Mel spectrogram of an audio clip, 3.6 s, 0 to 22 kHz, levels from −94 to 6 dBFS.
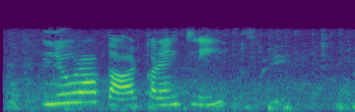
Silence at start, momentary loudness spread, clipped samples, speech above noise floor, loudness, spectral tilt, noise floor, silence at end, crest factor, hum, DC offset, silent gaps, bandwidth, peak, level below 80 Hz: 0.05 s; 22 LU; under 0.1%; 23 dB; -16 LUFS; -5 dB/octave; -39 dBFS; 0 s; 16 dB; none; under 0.1%; none; 7.8 kHz; -2 dBFS; -56 dBFS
